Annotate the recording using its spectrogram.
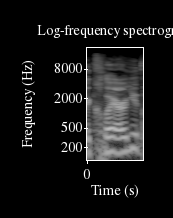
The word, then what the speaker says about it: Clardy: Follow me on Twitter at Troy Clardy. The last name is spelled C L A R D Y.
